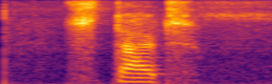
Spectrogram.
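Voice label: "stuit", Dutch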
